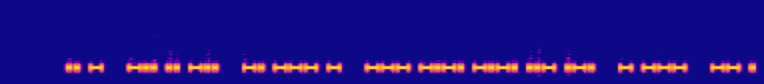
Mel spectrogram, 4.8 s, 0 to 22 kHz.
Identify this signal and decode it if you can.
Morse code, heard as a keyed tone, about 50 wpm, 700 Hz. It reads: IT DID NOT OCCUR TO ME
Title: Sentences from Top 1000 Words - Review Part 6 - 50wpm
